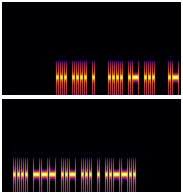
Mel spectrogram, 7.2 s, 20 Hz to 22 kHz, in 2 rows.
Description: Morse code, heard as a keyed tone, about 30 wpm, 700 Hz. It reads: SHE HAS A HOUSE?
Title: Sentences from Top 200 Words 30wpm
